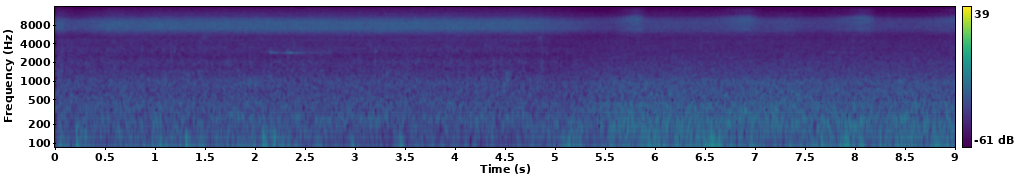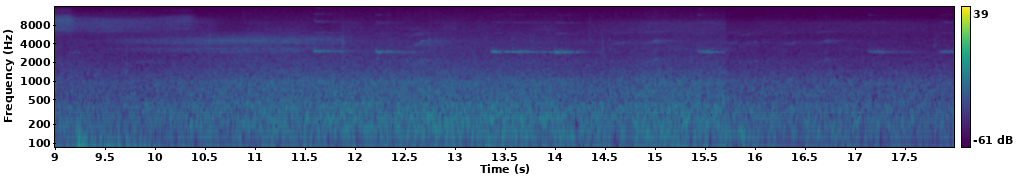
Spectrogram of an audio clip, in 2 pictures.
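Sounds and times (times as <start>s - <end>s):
high-pitched hiss: 0.0s - 12.8s.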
